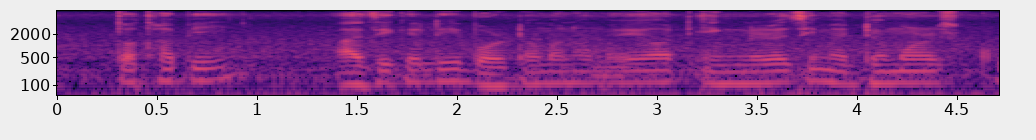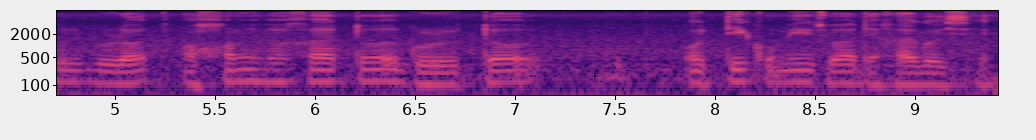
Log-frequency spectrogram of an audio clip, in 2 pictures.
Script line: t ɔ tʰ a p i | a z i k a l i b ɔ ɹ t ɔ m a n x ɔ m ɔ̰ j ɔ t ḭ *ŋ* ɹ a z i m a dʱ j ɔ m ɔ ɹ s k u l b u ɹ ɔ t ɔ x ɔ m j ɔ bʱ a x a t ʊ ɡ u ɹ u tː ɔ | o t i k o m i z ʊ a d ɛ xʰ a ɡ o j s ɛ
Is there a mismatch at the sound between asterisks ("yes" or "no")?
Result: no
